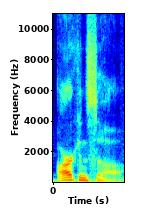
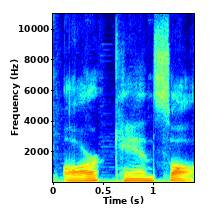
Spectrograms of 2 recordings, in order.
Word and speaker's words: Arkansas: bathtub but they must stay away number 19 Arkansas it is illegal to mispronounce Arkansas and when I say mispronounce I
